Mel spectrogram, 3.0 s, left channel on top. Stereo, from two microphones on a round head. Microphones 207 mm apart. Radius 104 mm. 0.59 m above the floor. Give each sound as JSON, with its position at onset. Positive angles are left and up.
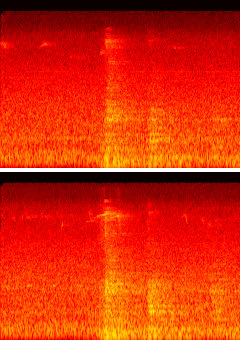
{"t": 1.2, "sound": "a cupboard door", "side_deg": -60, "distance_m": 9.5}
